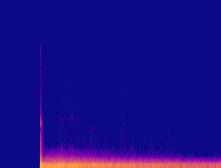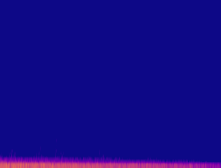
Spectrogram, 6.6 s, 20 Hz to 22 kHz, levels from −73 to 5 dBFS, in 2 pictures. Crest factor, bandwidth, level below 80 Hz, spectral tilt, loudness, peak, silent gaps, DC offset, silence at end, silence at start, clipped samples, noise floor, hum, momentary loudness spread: 20 dB; 7 kHz; -26 dBFS; -9.5 dB/octave; -20 LUFS; -2 dBFS; none; under 0.1%; 0.4 s; 0.6 s; under 0.1%; -87 dBFS; none; 24 LU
